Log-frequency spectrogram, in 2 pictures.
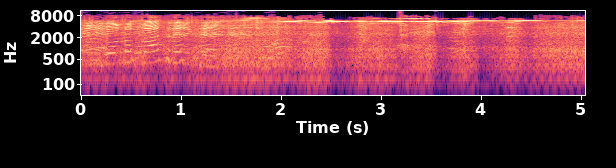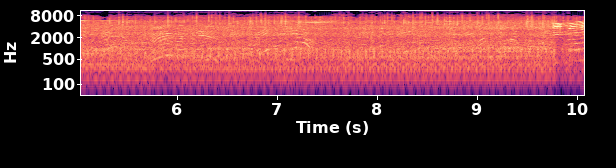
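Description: Children's voices speaking into handheld microphones, played loud through a large PA loudspeaker system over a steady noisy background.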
